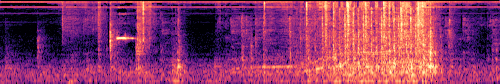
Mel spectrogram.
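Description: A sewing machine runs a quarter-inch seam on an Irish Chain quilt block, its stitching hum building and growing louder toward the end of the short run, with faint handling noises earlier.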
